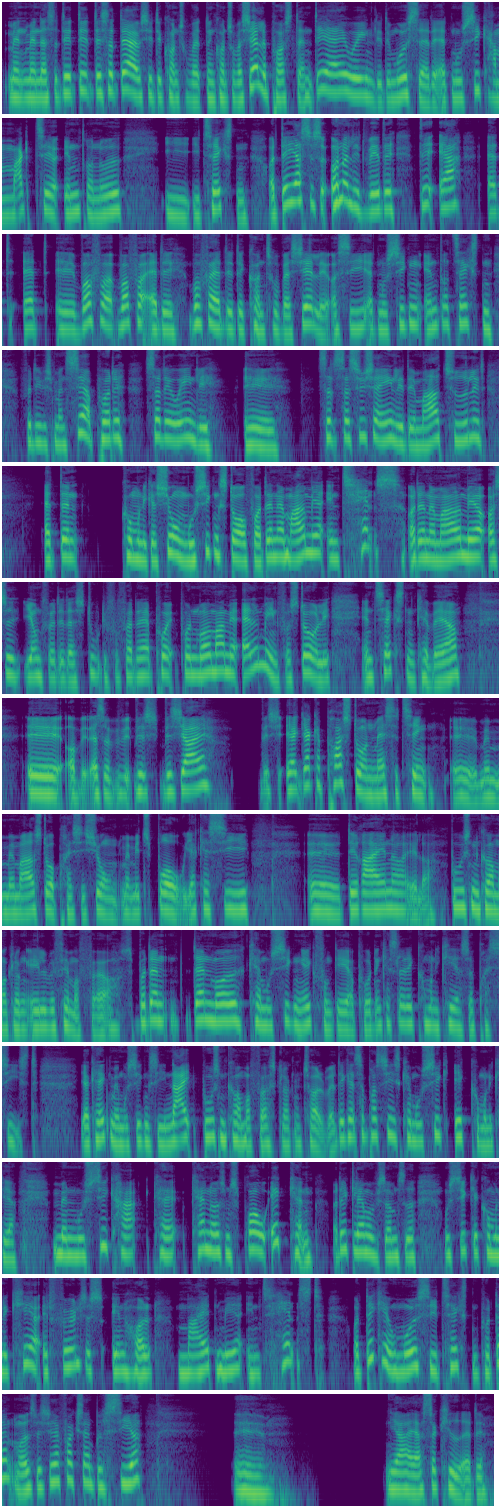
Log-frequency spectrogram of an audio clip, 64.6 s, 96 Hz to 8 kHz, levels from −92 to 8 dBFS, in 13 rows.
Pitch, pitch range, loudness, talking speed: 195 Hz, 175-220 Hz, -20 LUFS, 215 wpm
